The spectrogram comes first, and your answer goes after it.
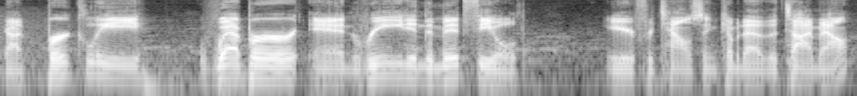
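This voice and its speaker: A man doing play-by-play commentary on a college lacrosse broadcast, with brisk calls of the action. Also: mid-range voice, bright, forceful tone. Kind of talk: sports commentary.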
